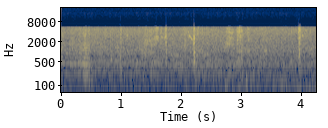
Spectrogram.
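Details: Honey bee buzz around an apiary in 2013 where colonies are set up for raising queens; a continuous drone carries faint steady tones, while occasional light ticks and taps sound over it.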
